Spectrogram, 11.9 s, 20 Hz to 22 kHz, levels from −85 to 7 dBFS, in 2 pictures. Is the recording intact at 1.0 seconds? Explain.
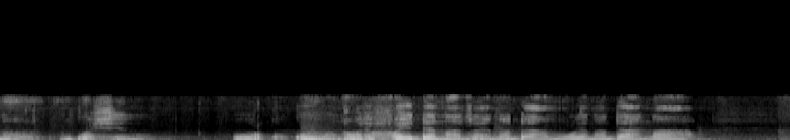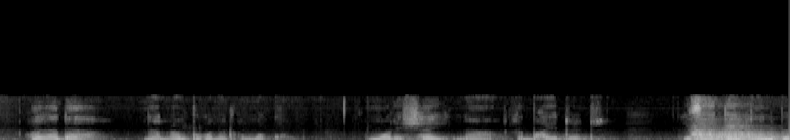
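No. At 1.0 seconds the speech sits inside a one channel drops out event running from 0.66 to 2.26 s. The level falls abruptly by about 6 dB, which is what happens when one stereo channel is likely lost and the mono sum keeps only half of the shared signal. On a waveform this shows as a sudden step down in amplitude at 0.66 s that holds until 2.26 s, then snaps back.

The same moment also carries the dull, band-limited sound of Dolby Digital compression, which runs through the whole clip. The speech has nothing above 6.9 kHz, and a rough, fluttering noise surrounds the voiced tones. This is likely the AC-3 family of codecs working at a starved rate, which fits a bitrate around 40 kbps. At that rate the encoder narrows the band and leaves many frequency lines without mantissa bits, and the decoder fills them with dither noise. On a spectrogram there is a hard ceiling at 6.9 kHz and speckled, blocky noise between the harmonics.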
